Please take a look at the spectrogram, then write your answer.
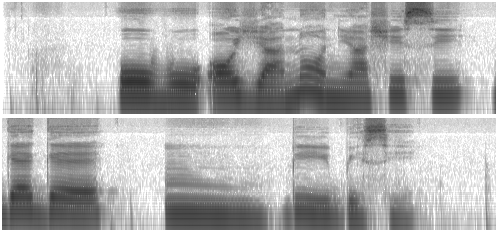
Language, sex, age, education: Yoruba, female, 15-29, tertiary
